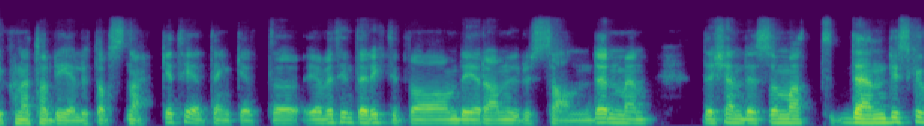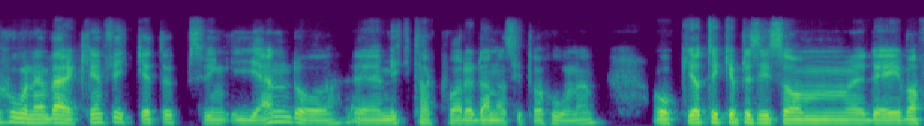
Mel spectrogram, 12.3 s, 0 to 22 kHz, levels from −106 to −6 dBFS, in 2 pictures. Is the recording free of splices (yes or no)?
yes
